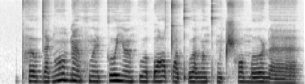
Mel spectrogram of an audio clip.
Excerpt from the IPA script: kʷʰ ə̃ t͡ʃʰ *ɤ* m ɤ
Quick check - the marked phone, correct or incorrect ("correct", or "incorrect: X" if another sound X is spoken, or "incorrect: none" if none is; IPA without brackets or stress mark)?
incorrect: ɔ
